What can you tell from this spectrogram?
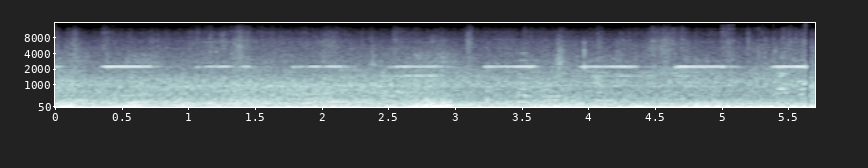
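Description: Vehicle reversing alarm beeping: one high tone repeated evenly about one and a half times a second, over a low engine rumble. The beeping stops near the end.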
